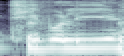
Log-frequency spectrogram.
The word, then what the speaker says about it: Tivoli: Tivoli.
